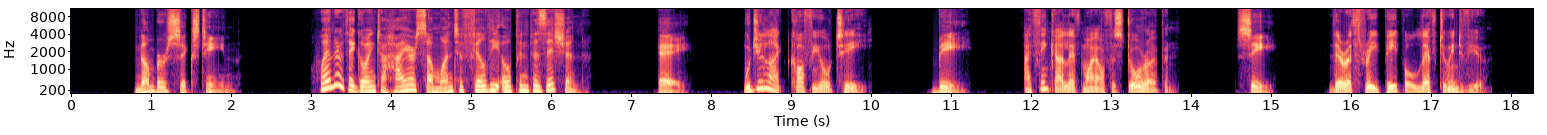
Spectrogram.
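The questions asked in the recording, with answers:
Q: When are they going to hire someone to fill the open position?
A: C: There are 3 people left to interview.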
